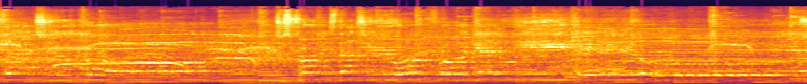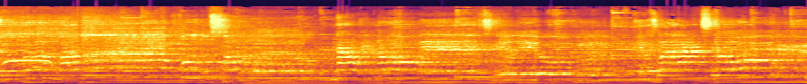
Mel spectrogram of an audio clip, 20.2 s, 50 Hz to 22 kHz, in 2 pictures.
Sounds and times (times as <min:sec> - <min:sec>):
Music: 0:00.0 - 0:20.1.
